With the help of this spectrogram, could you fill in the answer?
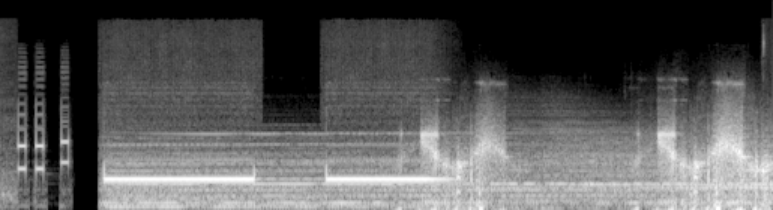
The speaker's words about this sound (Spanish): como fallando el teléfono.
